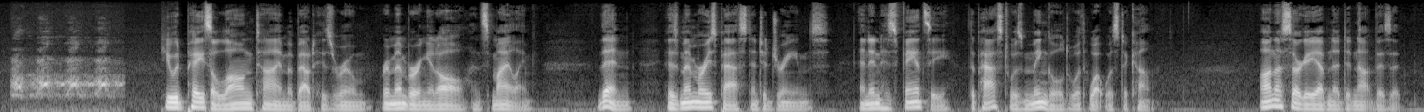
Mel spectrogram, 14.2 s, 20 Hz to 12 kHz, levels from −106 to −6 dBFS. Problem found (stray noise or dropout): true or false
true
